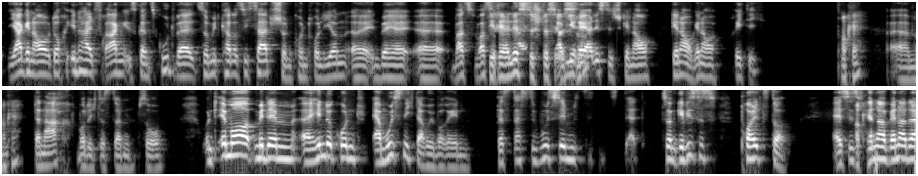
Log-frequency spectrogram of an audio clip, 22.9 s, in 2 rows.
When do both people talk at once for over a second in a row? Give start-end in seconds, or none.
6.1-7.4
